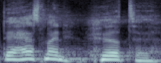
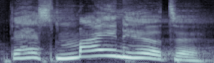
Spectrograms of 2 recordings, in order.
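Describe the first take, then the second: First: The stress is on Hirte. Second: The stress is on mein.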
